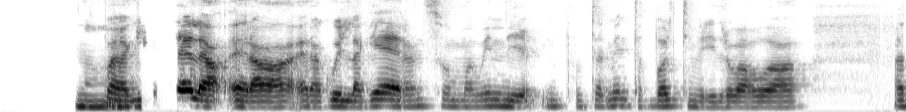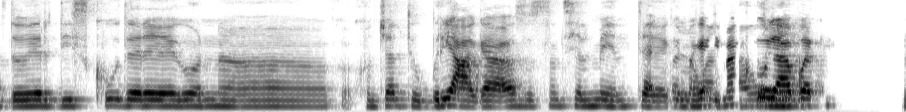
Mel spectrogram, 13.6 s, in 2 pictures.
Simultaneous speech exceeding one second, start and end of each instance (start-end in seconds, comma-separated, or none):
11.6-12.8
